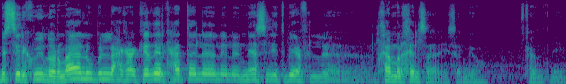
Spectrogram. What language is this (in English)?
Arabic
